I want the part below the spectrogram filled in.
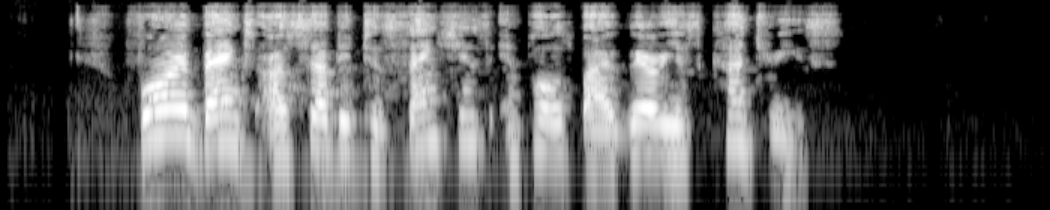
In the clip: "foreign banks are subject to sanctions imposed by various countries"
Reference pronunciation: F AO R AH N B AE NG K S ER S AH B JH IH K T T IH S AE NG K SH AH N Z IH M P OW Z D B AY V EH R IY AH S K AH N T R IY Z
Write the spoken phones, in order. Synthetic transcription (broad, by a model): F AO R AH N B AE NG K S ER S AH B JH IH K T T IH S AE NG K SH AH N Z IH M P OW Z B AY V EH R IY AH S K AH N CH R IY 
